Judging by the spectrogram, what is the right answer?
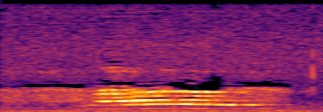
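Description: A cat wails faintly in the background, a single drawn-out, wavering caterwaul of about a second over a quiet indoor hum.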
